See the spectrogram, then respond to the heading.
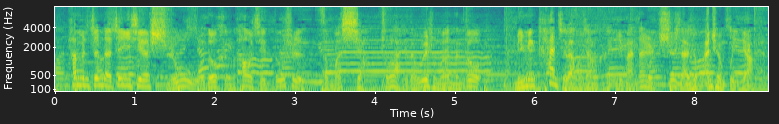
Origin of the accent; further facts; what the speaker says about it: Jiangxi, China; 我老家是江西嘛，那边嗯。吃辣吃得多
